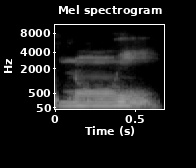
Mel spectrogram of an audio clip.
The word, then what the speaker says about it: nuit: Jadi nuit ya, ini bukan nuit tapi nuit ya.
